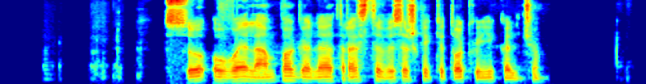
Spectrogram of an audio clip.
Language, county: Lithuanian, Kaunas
